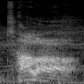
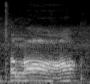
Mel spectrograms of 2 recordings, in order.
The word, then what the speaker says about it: Tallah: ourselves another reaction to tala which is apparently how it is pronounced i've been saying to law this whole time and i feel like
